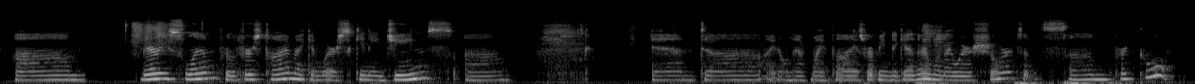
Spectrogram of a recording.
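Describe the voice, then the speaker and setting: A soft-spoken woman talks at a very slow pace, her loudness swinging widely. Noticeable background noise runs underneath. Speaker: vlogger. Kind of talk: casual video diary. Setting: at home. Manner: halting.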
